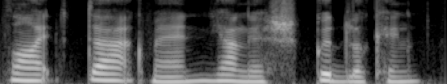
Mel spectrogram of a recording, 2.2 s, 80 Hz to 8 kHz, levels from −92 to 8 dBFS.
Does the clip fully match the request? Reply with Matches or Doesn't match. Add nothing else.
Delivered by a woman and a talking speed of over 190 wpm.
Doesn't match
